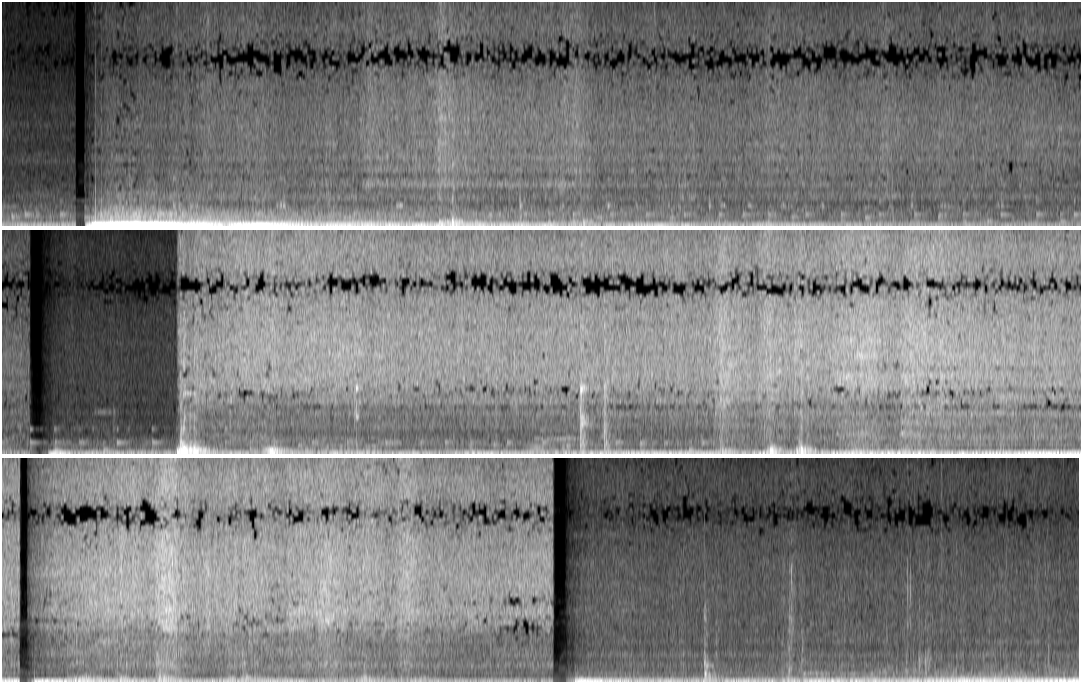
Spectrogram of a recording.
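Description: Garlic and then ground beef frying in oil in a stainless-steel pan, sizzling. The sizzle is a steady hiss that gets much louder in the second half, and it is broken by several abrupt cuts. There is a brief low thump about a second in.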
